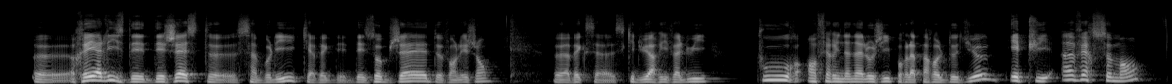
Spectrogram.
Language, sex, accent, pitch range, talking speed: French, male, French, 120-155 Hz, 165 wpm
